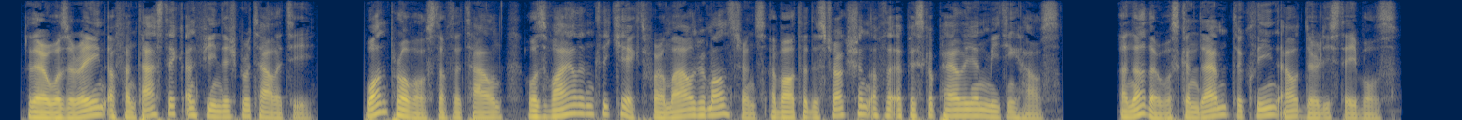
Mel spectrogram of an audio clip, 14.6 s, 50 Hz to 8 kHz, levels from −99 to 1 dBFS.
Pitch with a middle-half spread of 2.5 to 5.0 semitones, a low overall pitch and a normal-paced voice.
No: wide, 5.4 semitones; low, 100 Hz; average, 150 wpm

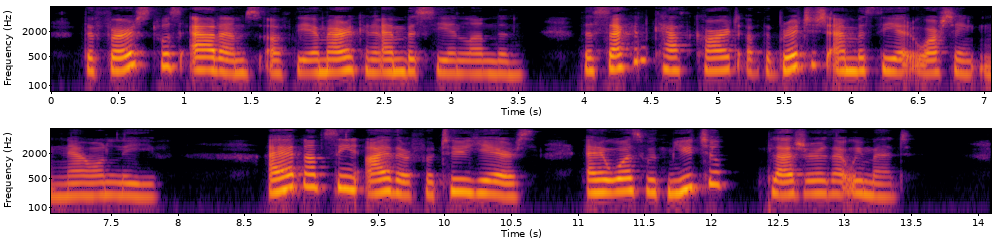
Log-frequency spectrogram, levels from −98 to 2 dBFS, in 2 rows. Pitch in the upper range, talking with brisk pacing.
No: high, 220 Hz; average, 165 wpm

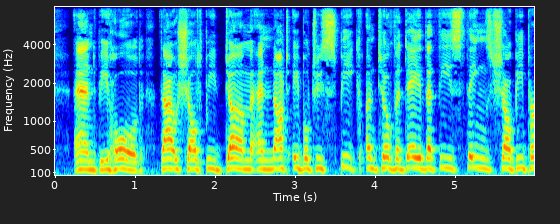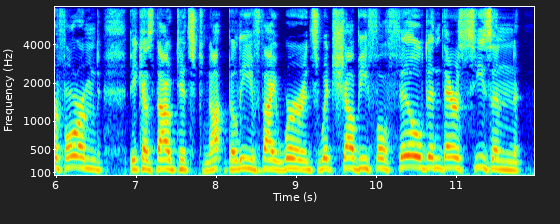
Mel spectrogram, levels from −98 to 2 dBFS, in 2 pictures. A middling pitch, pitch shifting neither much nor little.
No: medium, 165 Hz; narrow, 2.3 semitones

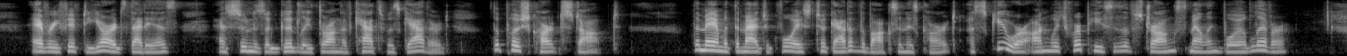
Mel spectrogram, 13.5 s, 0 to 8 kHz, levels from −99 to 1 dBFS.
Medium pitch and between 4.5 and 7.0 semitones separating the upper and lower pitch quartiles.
No: medium, 175 Hz; average, 3.3 semitones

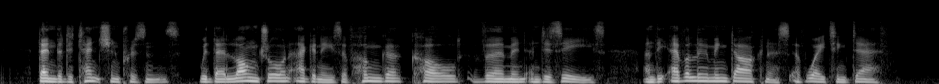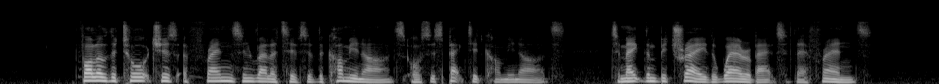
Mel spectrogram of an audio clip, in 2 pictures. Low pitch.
Yes: low, 130 Hz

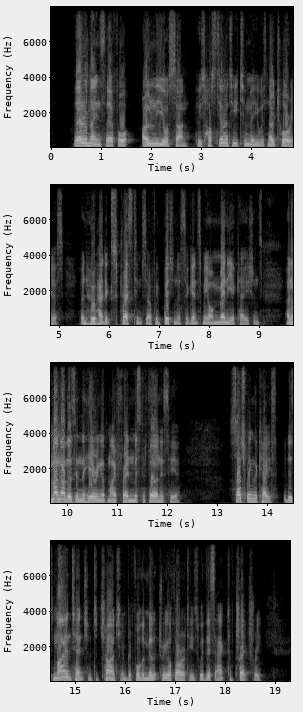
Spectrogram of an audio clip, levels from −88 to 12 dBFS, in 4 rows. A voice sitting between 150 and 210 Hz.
No: low, 130 Hz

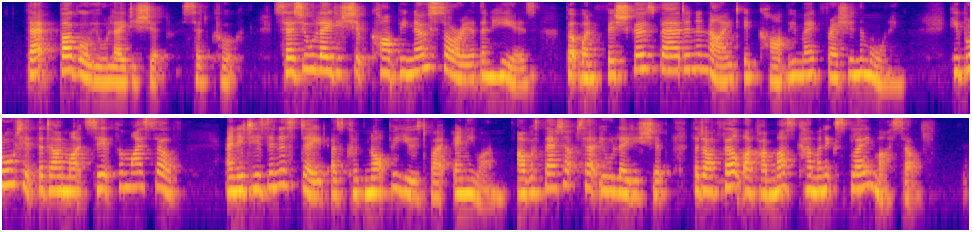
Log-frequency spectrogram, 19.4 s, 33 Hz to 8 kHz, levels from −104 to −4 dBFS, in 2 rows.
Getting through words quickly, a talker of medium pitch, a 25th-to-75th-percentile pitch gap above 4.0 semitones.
No: fast, 225 wpm; high, 225 Hz; average, 4.4 semitones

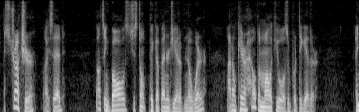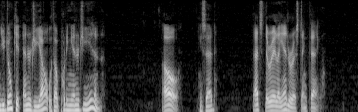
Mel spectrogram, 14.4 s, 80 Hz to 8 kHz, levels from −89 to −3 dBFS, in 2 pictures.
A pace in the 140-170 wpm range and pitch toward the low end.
Yes: average, 165 wpm; low, 120 Hz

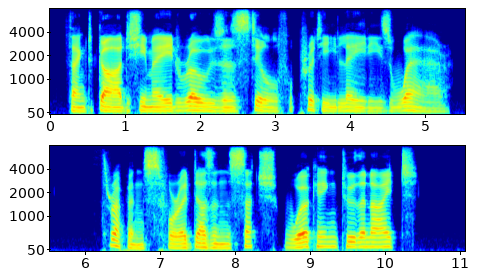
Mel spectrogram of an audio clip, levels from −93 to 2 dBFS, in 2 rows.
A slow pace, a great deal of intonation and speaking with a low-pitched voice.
No: slow, 105 wpm; average, 3.1 semitones; low, 105 Hz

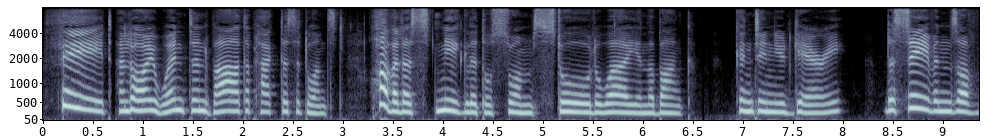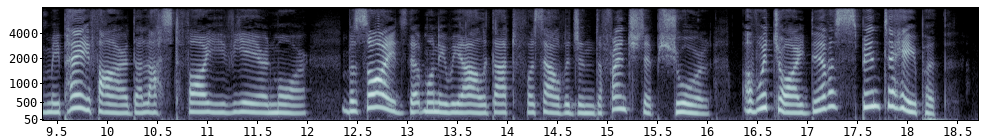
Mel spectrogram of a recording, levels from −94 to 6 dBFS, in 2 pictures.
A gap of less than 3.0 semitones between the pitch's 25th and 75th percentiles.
No: average, 3.4 semitones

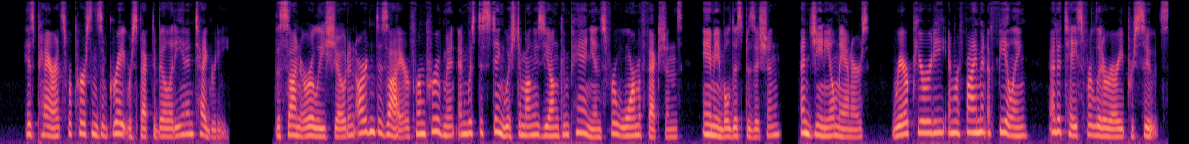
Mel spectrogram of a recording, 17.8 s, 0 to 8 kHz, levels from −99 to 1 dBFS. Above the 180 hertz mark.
Yes: high, 190 Hz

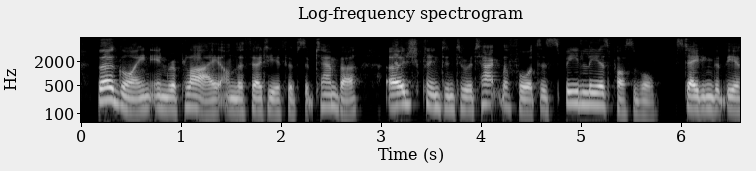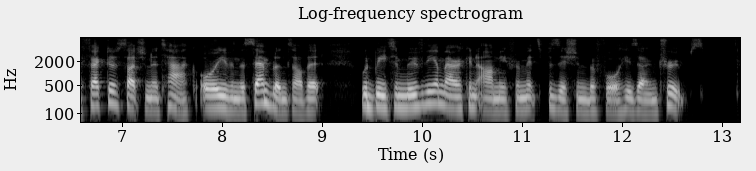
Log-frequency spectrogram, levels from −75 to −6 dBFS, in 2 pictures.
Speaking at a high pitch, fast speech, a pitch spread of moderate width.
No: low, 130 Hz; fast, 210 wpm; average, 4.5 semitones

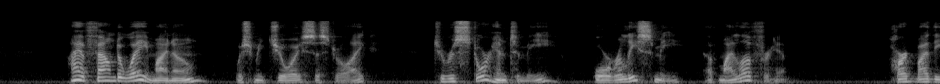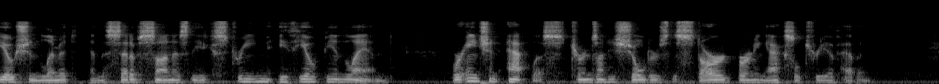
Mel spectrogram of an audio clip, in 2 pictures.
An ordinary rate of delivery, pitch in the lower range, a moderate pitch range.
Yes: average, 165 wpm; low, 110 Hz; average, 4.7 semitones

